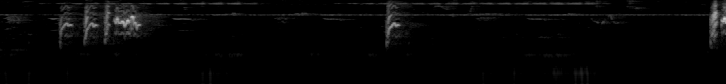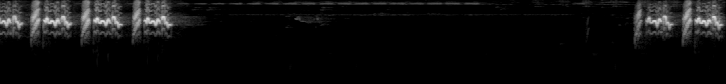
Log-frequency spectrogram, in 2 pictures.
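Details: Sooty-headed bulbul lure song, loud and used to provoke wild bulbuls: a short chirpy phrase, a lone note, then a burst of bubbly, repeated notes near the middle and another at the end, with quiet gaps between.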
